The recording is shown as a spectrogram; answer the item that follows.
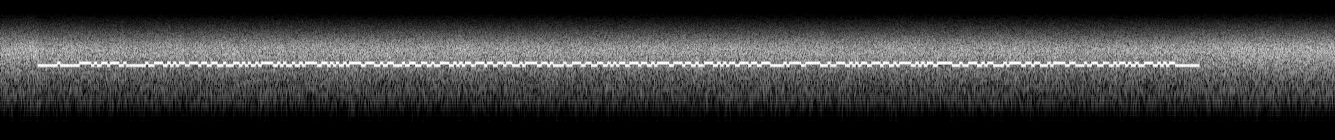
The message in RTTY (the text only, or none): AS PREFERENCIAS LEGAIS E AS METAS ESTABELECIDAS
